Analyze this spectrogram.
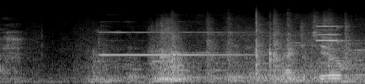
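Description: An elevator button beeps with a steady tone when pressed.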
